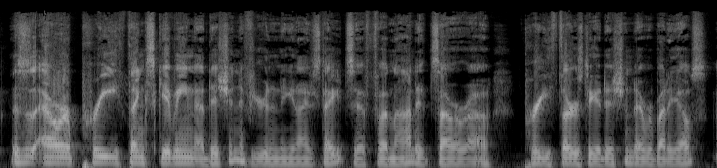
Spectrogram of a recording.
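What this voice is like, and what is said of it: Voice not fully recovered, impaired. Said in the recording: “my voice is still not 100% back ... Your voice is really annoying, by the way ... After 3 weeks, it's really old.”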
